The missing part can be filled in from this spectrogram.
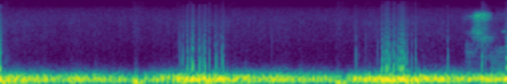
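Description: A loud, unbroken rumbling whoosh fills both heart phases with faint talk over it, a continuous machinery murmur of patent ductus arteriosus.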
